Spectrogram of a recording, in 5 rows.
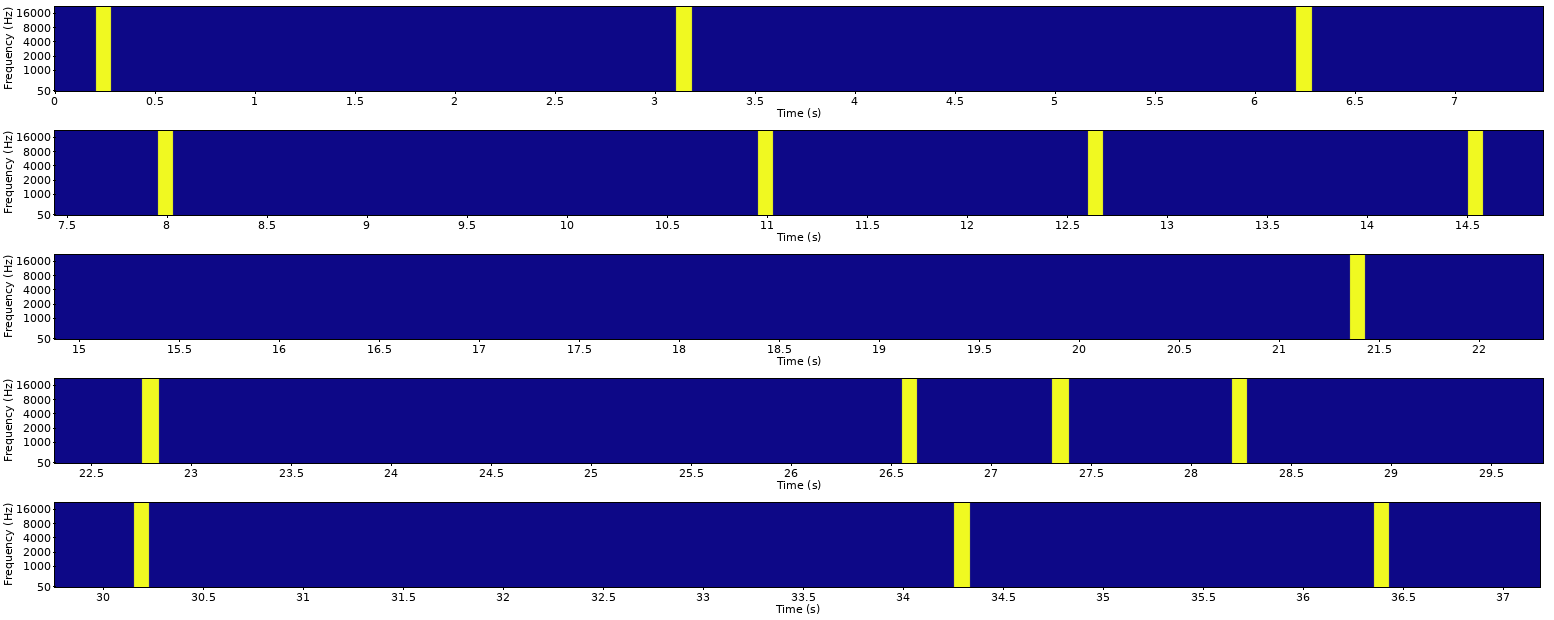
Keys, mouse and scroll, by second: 6.2-26.5 drag, 29.1-30.1 scroll up 2, 30.1 click, 34.3-37.1 drag.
